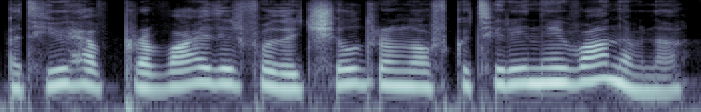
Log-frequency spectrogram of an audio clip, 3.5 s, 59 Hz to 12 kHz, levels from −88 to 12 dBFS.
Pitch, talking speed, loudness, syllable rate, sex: 215 Hz, 170 wpm, -14 LUFS, 5.6 syllables/s, female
